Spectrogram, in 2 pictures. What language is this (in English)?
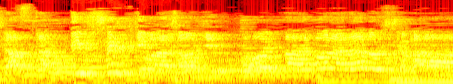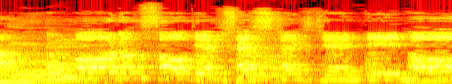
Polish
